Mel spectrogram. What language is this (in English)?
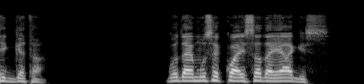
Gofa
